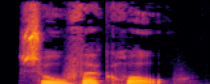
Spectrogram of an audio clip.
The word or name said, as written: sofakrog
